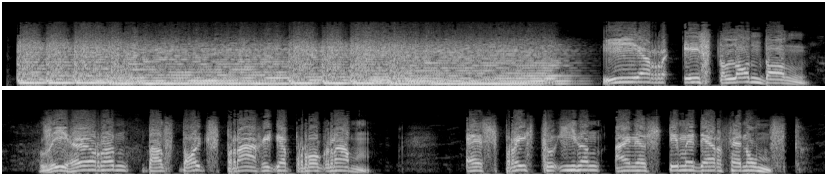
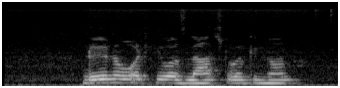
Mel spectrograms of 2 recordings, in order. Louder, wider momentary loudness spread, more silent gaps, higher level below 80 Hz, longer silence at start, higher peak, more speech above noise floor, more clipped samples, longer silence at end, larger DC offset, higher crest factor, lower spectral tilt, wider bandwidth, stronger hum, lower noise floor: first, -14 LUFS vs -24 LUFS; about the same, 6 LU vs 7 LU; neither; first, -38 dBFS vs -50 dBFS; about the same, 0.15 s vs 0.15 s; first, 0 dBFS vs -10 dBFS; first, 31 dB vs 26 dB; neither; first, 0.2 s vs 0.05 s; neither; about the same, 14 dB vs 16 dB; second, -6.5 dB/octave vs -9 dB/octave; second, 8.6 kHz vs 16 kHz; neither; about the same, -46 dBFS vs -49 dBFS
